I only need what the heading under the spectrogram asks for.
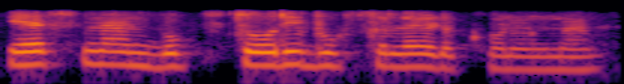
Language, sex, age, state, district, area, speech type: Tamil, female, 18-30, Tamil Nadu, Erode, rural, conversation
